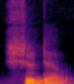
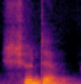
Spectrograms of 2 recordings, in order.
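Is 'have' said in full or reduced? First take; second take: reduced; reduced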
